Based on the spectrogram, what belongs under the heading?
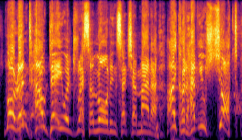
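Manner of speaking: high, loud blustering lord; mock outrage. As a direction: bellow a pompous threat in jest. Lord feigns outrage before laughing.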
